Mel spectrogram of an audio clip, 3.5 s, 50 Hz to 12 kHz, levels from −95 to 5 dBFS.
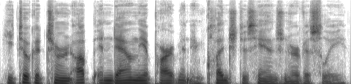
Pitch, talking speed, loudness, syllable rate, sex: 90 Hz, 240 wpm, -18 LUFS, 5.6 syllables/s, male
